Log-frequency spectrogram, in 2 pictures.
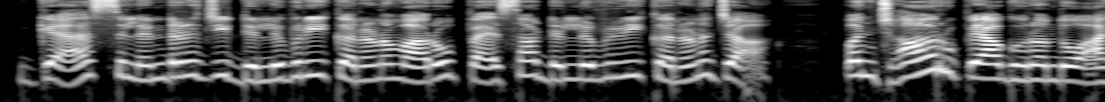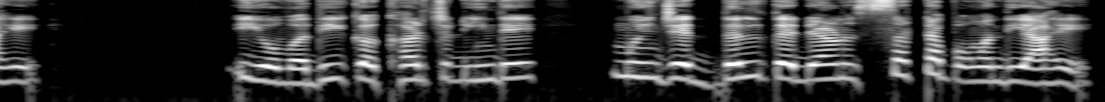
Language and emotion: Sindhi, sad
